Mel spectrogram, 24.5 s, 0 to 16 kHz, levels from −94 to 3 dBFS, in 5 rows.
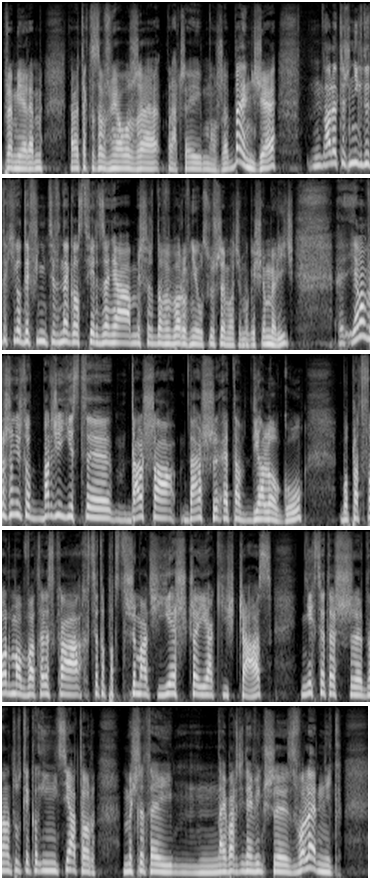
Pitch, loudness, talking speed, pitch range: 165 Hz, -17 LUFS, 140 wpm, 145-185 Hz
